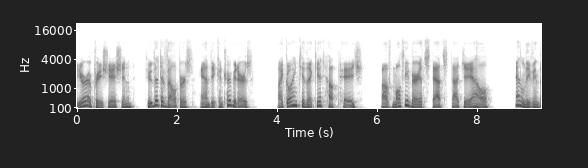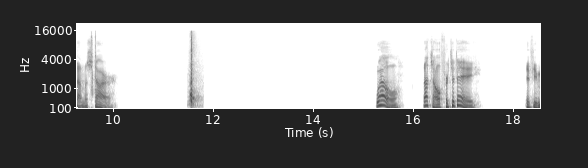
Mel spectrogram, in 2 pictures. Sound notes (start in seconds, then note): 11.5 golf ball hit sound effect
